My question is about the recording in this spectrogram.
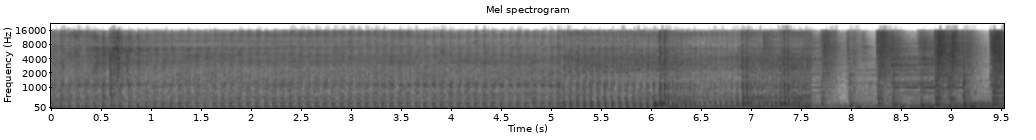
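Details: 1997 Honda XR400 dirt bike, first start after restoration once fuel, air filter and exhaust were fitted: an even single-cylinder thump catches and holds idle, then revs in short blips. A healthy start.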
